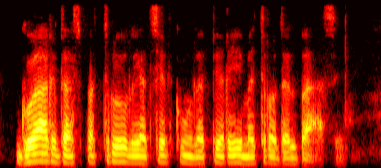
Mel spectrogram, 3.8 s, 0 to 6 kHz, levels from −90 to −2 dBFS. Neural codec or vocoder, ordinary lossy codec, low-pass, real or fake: none; MP3, 48 kbps; 5.4 kHz; real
